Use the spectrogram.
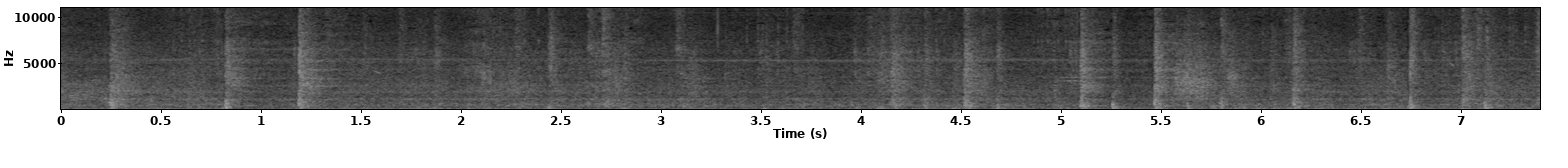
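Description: The Shramjeevi Express rolls at Phulwari Sharif station, its wheels clattering in a steady clickety-clack with repeated sharp rail clicks, loud and close, with no voices.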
